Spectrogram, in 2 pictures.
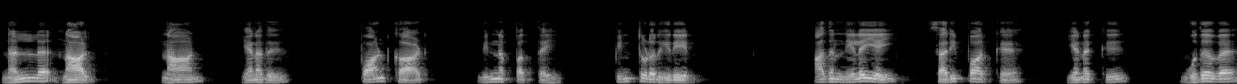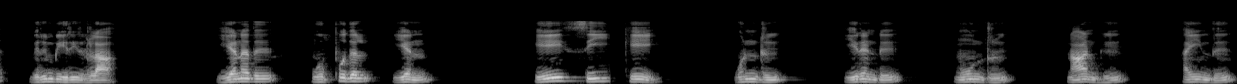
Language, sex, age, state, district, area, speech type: Tamil, male, 45-60, Tamil Nadu, Madurai, rural, read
